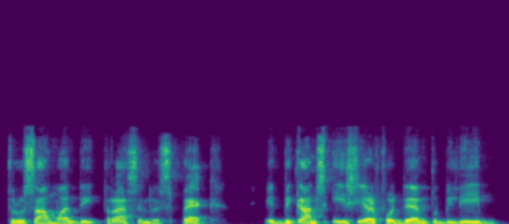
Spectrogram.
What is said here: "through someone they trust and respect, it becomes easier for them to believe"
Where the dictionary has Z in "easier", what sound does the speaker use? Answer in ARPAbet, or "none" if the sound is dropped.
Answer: S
